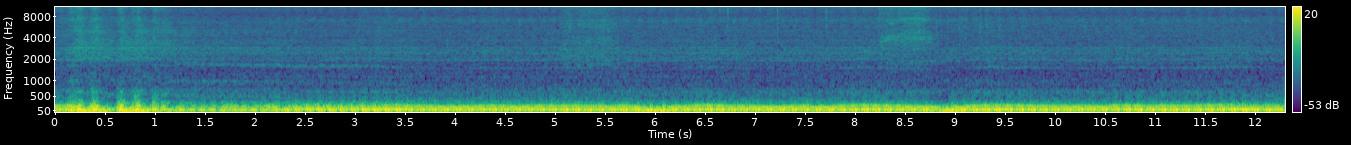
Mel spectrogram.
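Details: 2005 Subaru Forester XT after an idle adjustment; codes show a blow-by function problem and a P21xx code, owner concerned about blow-by, earlier a coil miss and suspected rich running. Low, uneven idle rumble with an irregular lope and wavering beat; rough idle, cause unknown.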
